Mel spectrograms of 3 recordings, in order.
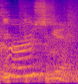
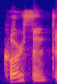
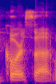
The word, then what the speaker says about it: Coruscant: It's me always, I'm used to saying Kuruskin. – All right. – Not Kuruskin.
